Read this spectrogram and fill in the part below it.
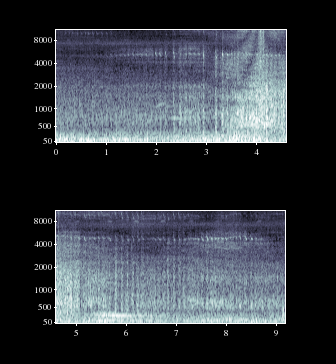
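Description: A running motor with an odd noise in it, a steady broadband rumble and whine that swells to a louder peak near the middle before settling back, with no voices.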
